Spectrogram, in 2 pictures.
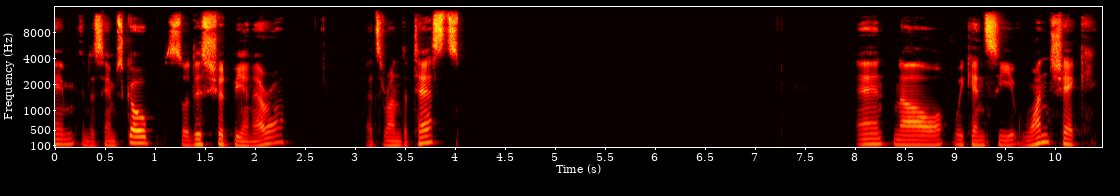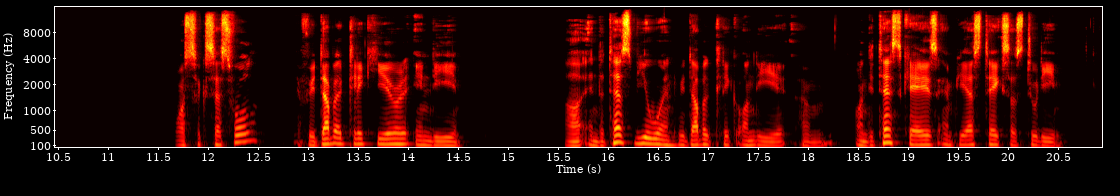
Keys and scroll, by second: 6.0 super+r.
